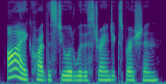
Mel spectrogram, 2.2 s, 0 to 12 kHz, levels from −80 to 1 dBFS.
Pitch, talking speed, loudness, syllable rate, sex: 190 Hz, 215 wpm, -19 LUFS, 6.1 syllables/s, female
